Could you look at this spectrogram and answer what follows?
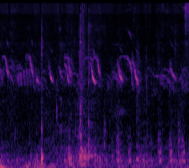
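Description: Young chicks cheep in rapid, high repeated peeps close by, a steady chorus from a brood of small new chicks over low background noise.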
